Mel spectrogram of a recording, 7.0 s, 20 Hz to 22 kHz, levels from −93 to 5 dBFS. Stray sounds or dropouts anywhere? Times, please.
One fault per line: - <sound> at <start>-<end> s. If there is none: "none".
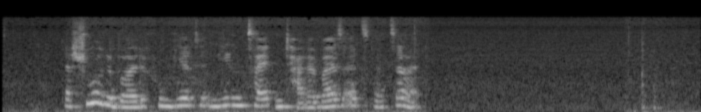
none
